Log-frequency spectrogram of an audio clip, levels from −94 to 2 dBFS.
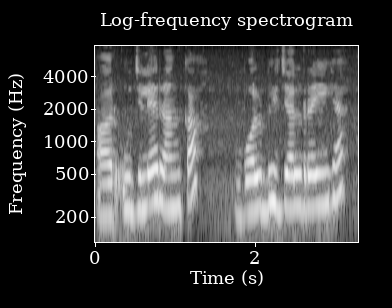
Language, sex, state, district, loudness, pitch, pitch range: Hindi, female, Jharkhand, Palamu, -13 LUFS, 245 Hz, 230-265 Hz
